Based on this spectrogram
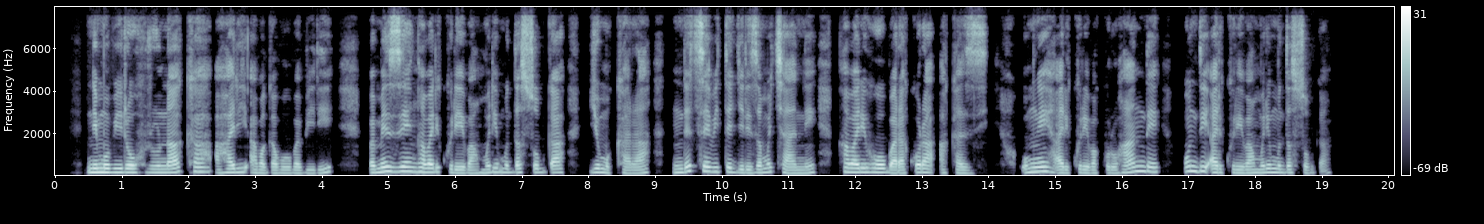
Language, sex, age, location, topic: Kinyarwanda, female, 25-35, Kigali, government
